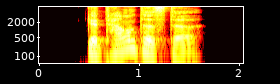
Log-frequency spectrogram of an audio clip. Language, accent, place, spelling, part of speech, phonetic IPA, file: German, Germany, Berlin, getarnteste, adjective, [ɡəˈtaʁntəstə], De-getarnteste.ogg
- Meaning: inflection of getarnt: 1. strong/mixed nominative/accusative feminine singular superlative degree 2. strong nominative/accusative plural superlative degree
